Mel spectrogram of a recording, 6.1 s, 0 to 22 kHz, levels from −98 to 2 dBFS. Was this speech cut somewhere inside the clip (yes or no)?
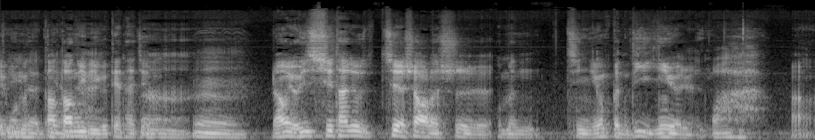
yes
